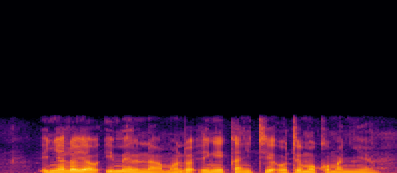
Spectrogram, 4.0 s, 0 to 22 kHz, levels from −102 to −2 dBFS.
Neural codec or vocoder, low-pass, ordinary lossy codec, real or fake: vocoder, 44.1 kHz, 80 mel bands, Vocos; 7.2 kHz; none; fake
